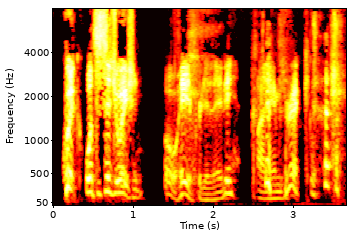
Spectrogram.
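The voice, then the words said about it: Impression of Rick, Adventure Core. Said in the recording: “Adventure Corps lines ... pretty good impression”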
